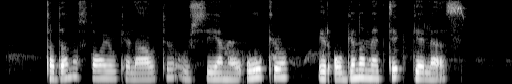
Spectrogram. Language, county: Lithuanian, Kaunas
